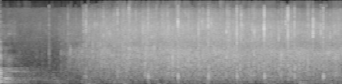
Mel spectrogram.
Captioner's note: audience applauding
